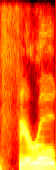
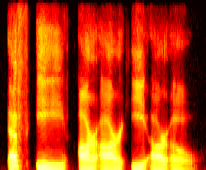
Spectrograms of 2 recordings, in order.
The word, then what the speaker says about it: Ferrero: If I say Faro Group, do you know what the Ferrero? Does that give you a hint? Oh, Ferrero, the chocolates. Ferrero, you're right. I'm saying it wrong.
